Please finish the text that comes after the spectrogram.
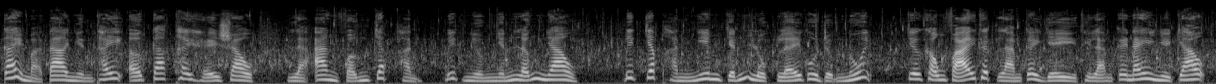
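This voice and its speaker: A woman's voice: medium pitch, lively intonation, normal speed, a bit bright, a little hiss or hum, close to an everyday voice. A woman voicing a huge, stern, proud old mountain in a cartoon fable, in a scolding, pompous manner.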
